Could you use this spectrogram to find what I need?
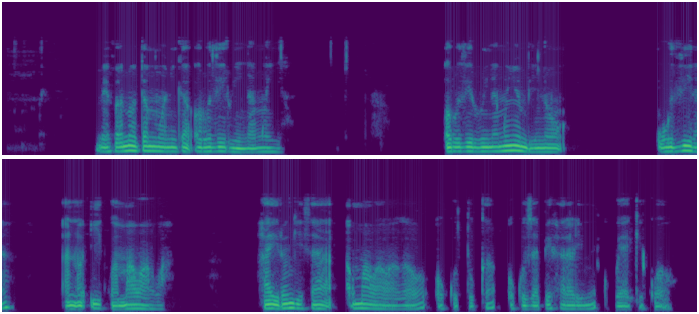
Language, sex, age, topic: Oshiwambo, male, 25-35, agriculture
